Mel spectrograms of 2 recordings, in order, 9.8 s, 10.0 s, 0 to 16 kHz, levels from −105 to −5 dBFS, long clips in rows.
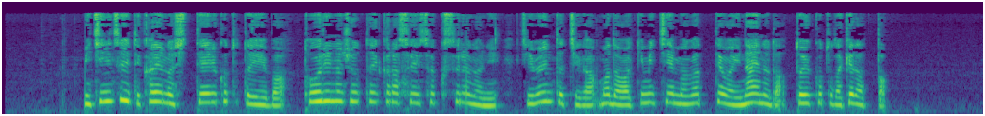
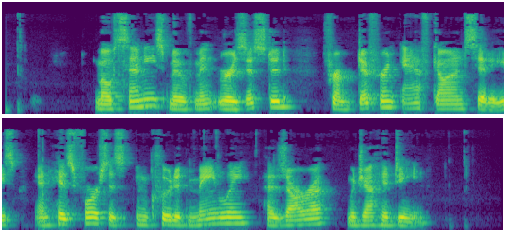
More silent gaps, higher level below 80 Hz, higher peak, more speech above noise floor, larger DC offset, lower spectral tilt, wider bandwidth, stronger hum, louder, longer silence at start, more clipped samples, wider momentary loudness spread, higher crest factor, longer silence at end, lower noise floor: neither; about the same, -64 dBFS vs -60 dBFS; second, -6 dBFS vs -2 dBFS; about the same, 46 dB vs 47 dB; neither; about the same, -3 dB/octave vs -3.5 dB/octave; about the same, 12 kHz vs 11.5 kHz; neither; second, -24 LUFS vs -19 LUFS; first, 0.85 s vs 0.15 s; neither; about the same, 8 LU vs 7 LU; about the same, 18 dB vs 18 dB; first, 1 s vs 0.75 s; first, -70 dBFS vs -66 dBFS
